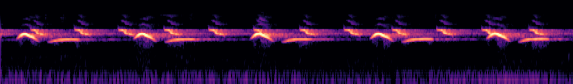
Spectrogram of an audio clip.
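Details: Taiwan partridge repeating a two-part call, an arched rising-and-falling note followed by a lower level whistle, about six times in four seconds, loud and regular.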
